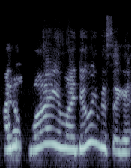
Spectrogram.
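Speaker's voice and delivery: high-pitched mock complaint; exasperated protest. Patient replaying her objection to redoing check-in, exasperated. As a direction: pitch jumps up in incredulous frustration.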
